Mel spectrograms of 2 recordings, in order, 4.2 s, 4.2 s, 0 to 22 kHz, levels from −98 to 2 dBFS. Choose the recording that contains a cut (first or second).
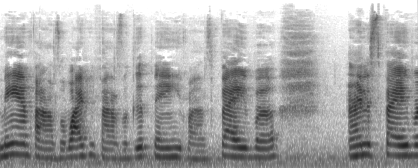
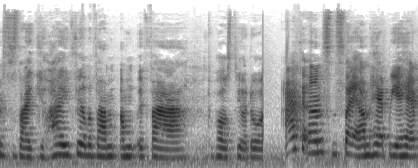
second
